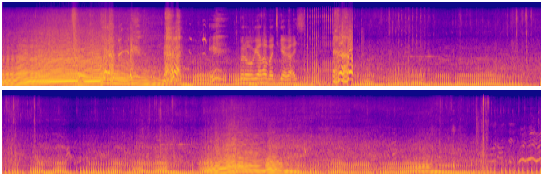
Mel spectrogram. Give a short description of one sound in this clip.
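A motorcycle engine revs hard and roars up and down.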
